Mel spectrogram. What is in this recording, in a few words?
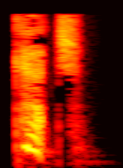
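"catch", US English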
